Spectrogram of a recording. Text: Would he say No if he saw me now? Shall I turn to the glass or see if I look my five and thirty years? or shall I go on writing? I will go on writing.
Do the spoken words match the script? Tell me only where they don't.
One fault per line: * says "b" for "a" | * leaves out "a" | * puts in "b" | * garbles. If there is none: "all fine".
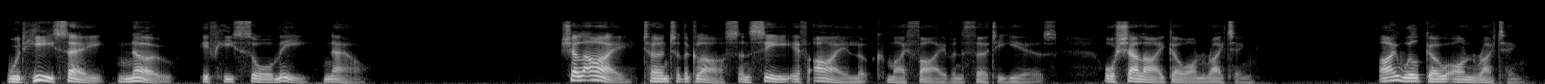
* says "and" for "or"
